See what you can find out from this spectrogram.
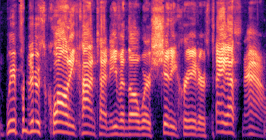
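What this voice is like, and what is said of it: Imitates another person's voice. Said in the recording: “That was my Bad Bunny impression.”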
